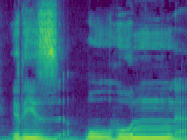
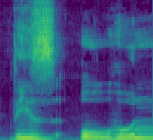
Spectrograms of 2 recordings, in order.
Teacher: tanda baca kasrah maka huruf ro dibaca tipis dibaca tarkik rizquun ditipiskan huruf rnya sehingga pangkal lisan kita itu tidak naik terangkat ke atas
